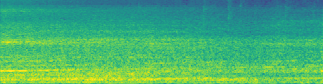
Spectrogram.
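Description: Electric multiple unit train pulling out of a station: a motor whine that fades out about a second in, then the running rumble of the train slowly dying away as it leaves.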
